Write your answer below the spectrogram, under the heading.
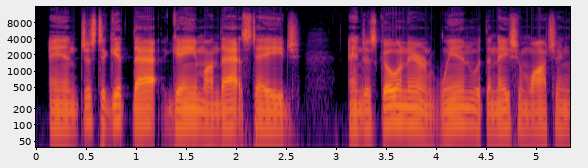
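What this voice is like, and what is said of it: Sick, rough-sounding voice. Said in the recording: “As you can maybe tell by my voice, ... I actually have been under the weather for the past few days ... this is like my flu game podcast ... I'm sorry if my voice sounds terrible.”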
